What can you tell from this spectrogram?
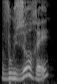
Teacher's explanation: final S not pronounced, and then you make the liaison, vous aurez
